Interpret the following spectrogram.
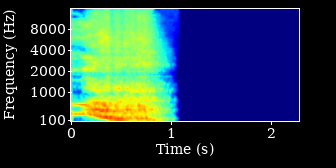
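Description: A single loud roar, about a second long, falling in pitch as it ends, timed to a house cat's wide yawn.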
